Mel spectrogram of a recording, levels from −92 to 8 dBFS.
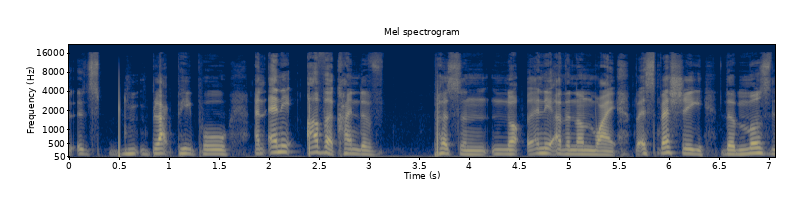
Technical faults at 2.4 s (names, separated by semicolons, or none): loud pop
